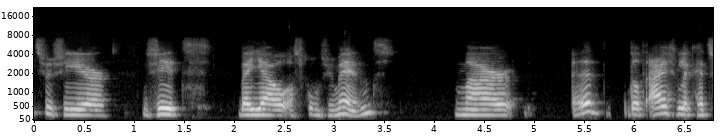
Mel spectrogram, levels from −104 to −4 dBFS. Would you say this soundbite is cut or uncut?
uncut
